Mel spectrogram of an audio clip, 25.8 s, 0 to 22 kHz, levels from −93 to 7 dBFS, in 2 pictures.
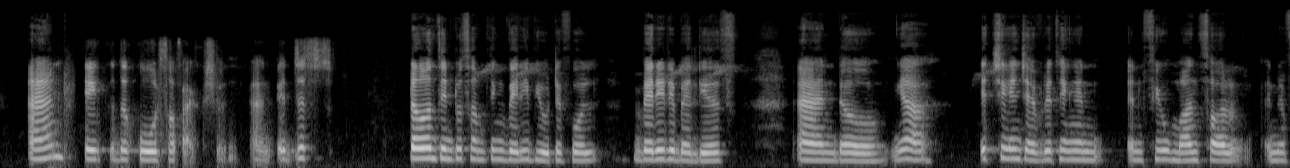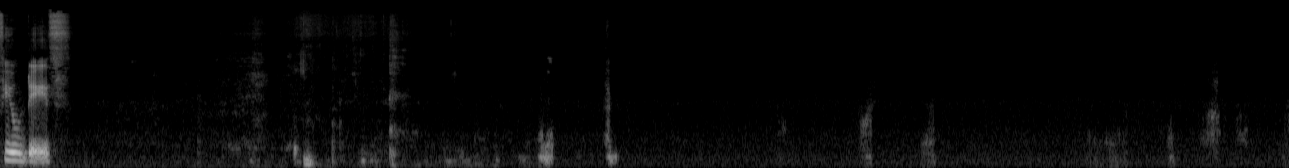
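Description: From 0.46 to 3.77 s, just before "turns into something very", a call bitrate drop, which fits 48 falling to 9 kbps, starves the encoder: speech turns rough and muffled, with highs cut above 8 kHz.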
